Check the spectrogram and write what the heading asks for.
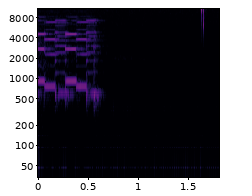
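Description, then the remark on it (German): A doorbell rings with a brief electronic chime, a quick run of four or five bright alternating tones, then the room falls quiet. No one speaks. “Hier hat jemand geklingelt.”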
